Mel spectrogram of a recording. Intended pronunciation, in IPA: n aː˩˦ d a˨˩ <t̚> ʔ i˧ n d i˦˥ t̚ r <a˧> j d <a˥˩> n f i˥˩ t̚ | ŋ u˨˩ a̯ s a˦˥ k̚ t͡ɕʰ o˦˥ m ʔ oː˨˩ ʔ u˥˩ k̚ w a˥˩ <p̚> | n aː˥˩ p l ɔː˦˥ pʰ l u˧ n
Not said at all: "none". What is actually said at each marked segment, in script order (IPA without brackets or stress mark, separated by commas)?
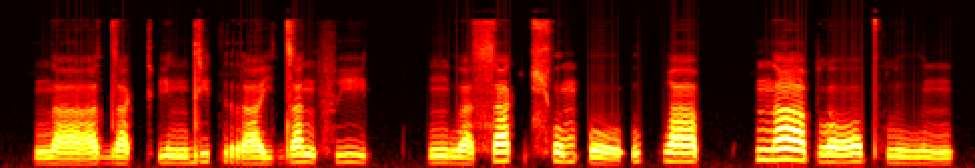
k̚, a˧, a˥˩, p̚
